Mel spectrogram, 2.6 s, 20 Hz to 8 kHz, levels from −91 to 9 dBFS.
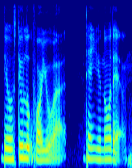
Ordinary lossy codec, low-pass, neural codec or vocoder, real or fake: none; 7.2 kHz; none; real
